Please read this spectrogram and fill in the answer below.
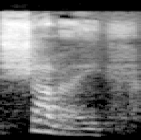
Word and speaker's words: chalet: some words where this c h is actually making a sh sound like chef and chalet and those are words that have come into our language from the french language which is why they're pronounced slightly differently now you won't find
